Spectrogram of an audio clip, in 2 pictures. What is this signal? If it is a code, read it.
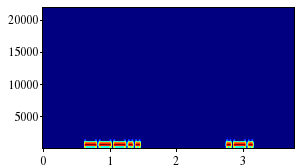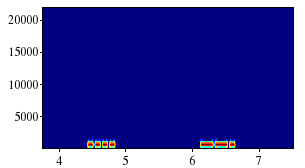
Morse code, heard as a keyed tone, about 22 wpm, spaced as for 6 wpm, 700 Hz. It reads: 8RHG
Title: USA Call Signs - 5 Characters - 8x Character Spacing - 22wpm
